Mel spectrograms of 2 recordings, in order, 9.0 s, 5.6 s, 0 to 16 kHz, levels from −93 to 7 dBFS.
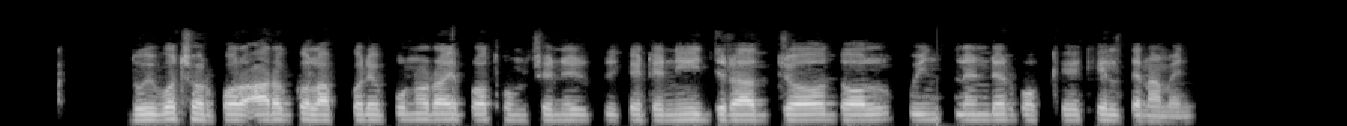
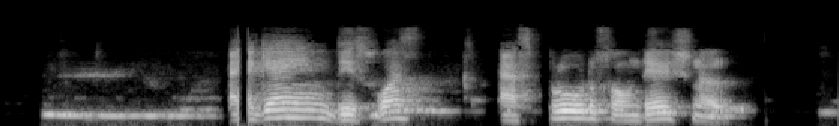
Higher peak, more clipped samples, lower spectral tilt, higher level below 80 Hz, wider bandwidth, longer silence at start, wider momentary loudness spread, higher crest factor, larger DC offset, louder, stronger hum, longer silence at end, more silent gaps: about the same, -2 dBFS vs -2 dBFS; neither; about the same, -8 dB/octave vs -7 dB/octave; about the same, -60 dBFS vs -58 dBFS; second, 6.6 kHz vs 7.6 kHz; first, 0.9 s vs 0.3 s; second, 11 LU vs 16 LU; about the same, 16 dB vs 18 dB; neither; about the same, -18 LUFS vs -17 LUFS; neither; first, 1.05 s vs 0 s; first, 2.25-2.34 s, 3.97-4.03 s, 5.97-6.07 s, 6.95-7.01 s vs none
